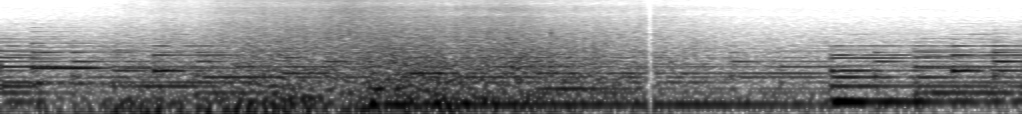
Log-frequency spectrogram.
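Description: Slow instrumental music with held notes, covered by the rush of a wave that swells over a couple of seconds and then dies away. The music comes back clearly about five seconds in, just after a brief dropout.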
